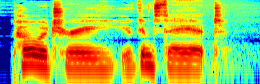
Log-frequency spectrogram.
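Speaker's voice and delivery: usual speaking voice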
